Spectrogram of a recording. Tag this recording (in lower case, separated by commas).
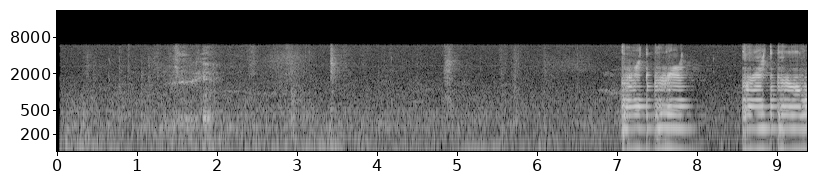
music, musical instrument, didgeridoo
